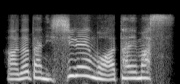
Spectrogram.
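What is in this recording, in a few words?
Skill, Japanese; kingsraid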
